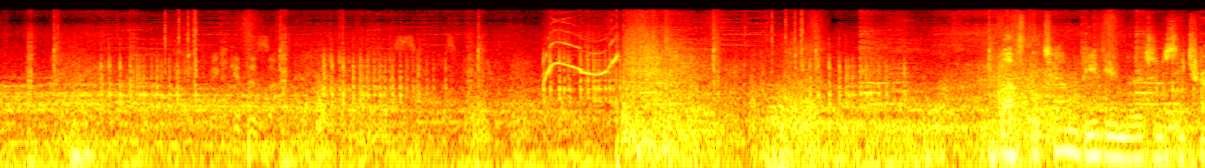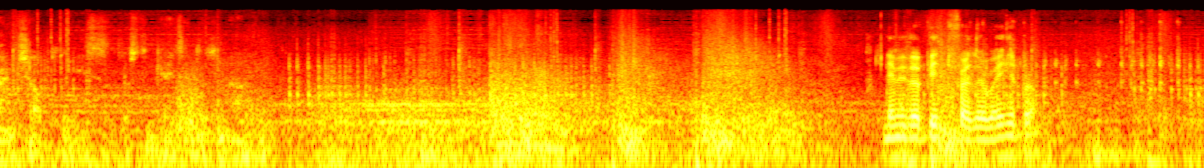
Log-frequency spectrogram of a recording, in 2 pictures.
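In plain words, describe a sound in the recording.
Spell effects whoosh and clash in a fast fantasy battle.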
